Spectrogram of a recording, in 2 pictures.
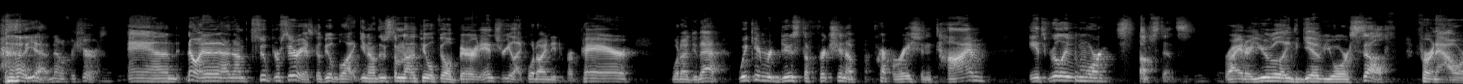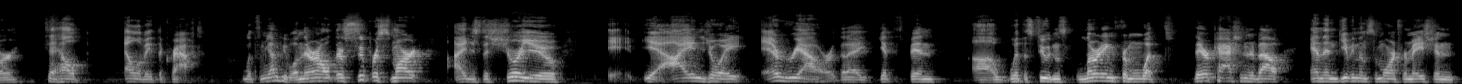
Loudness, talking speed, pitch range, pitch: -22 LUFS, 215 wpm, 125-155 Hz, 140 Hz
